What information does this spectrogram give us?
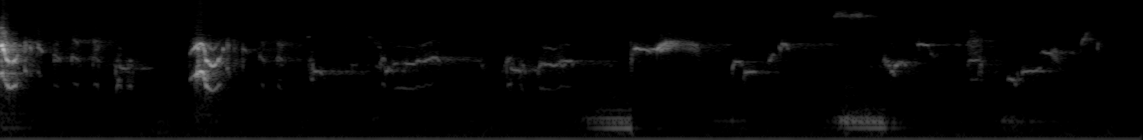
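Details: A western Gray Catbird from near the western edge of its range sings a jumbled run of mimicry, opening with a loud burry western wood-pewee phrase, then squeaky, whistled snippets including bushtit double notes; a faint low murmur twice.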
